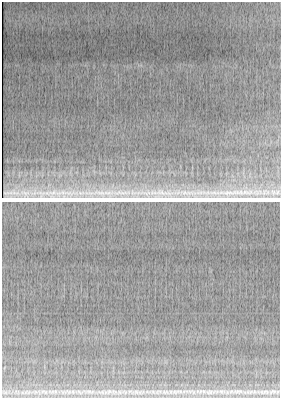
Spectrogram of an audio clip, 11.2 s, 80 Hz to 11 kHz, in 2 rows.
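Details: Lada Vesta, 11,000 km, cold engine: idle with a light, fairly regular tapping about three per second over the engine; owner attributes it to piston knock on cold start.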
